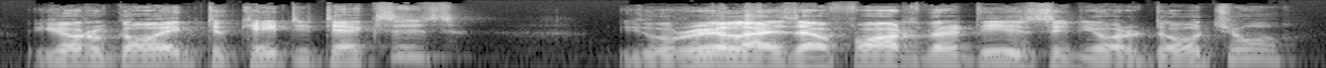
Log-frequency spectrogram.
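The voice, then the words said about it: Thick accent. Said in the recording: “with a thick accent”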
